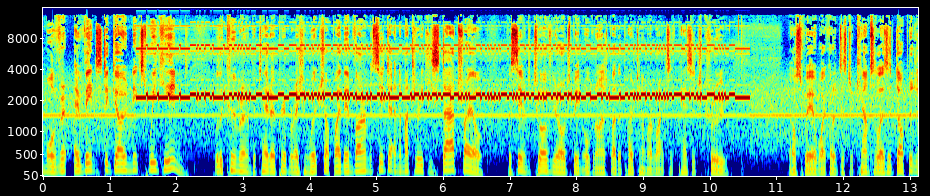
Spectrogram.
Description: RTTY (45.45 baud, 170 Hz shift), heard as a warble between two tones, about 2200 Hz centre, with a steady whistle near 1430 Hz. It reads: UR9OT DE SQ4VAD TNX FER CALL. UR RST 569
